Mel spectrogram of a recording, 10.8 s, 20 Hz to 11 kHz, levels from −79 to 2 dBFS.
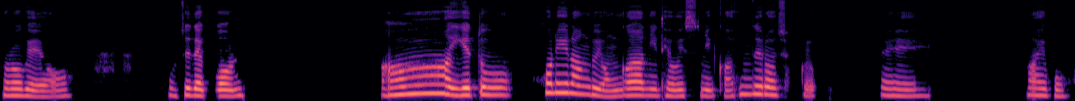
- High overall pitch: Yes, high, 220 Hz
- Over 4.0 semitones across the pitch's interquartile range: No, average, 2.8 semitones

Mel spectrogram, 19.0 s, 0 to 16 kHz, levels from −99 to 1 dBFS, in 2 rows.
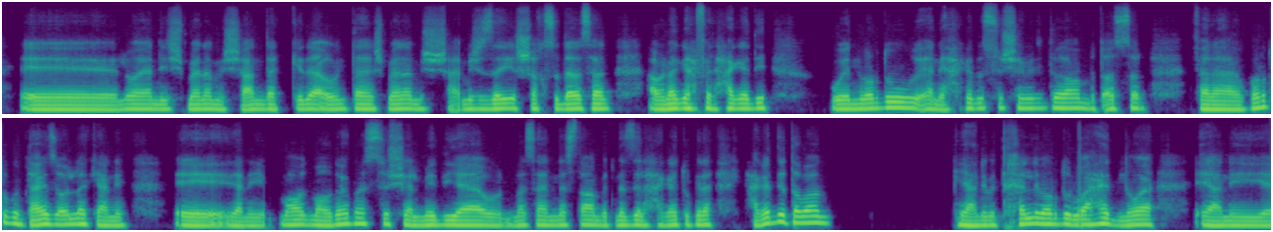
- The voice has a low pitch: Yes, low, 120 Hz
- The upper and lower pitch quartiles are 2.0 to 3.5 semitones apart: Yes, average, 2.7 semitones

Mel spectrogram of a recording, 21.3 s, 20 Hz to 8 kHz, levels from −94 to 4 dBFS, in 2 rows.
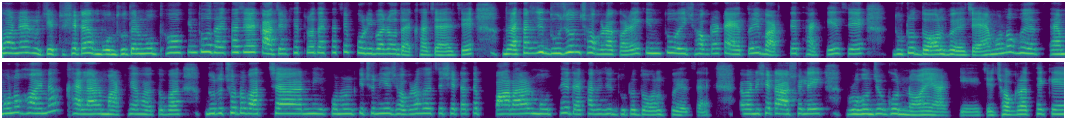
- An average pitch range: Yes, average, 3.1 semitones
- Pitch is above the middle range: Yes, high, 245 Hz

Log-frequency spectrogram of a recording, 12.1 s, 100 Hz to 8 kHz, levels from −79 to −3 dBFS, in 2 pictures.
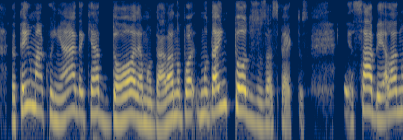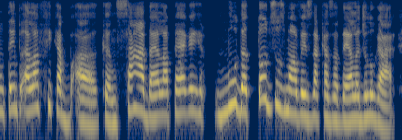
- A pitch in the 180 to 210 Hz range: No, high, 220 Hz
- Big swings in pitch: No, average, 4.7 semitones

